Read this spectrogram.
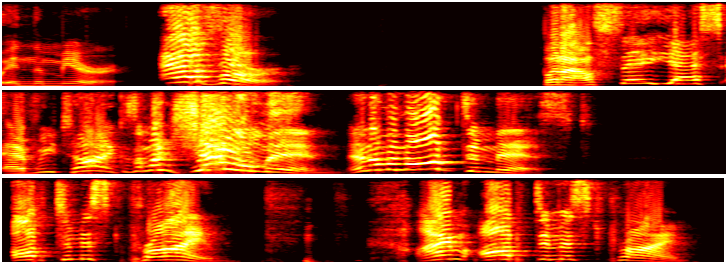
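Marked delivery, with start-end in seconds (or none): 1.0-1.5 emphatic. Real, not acted. Ranting about face masks. 2.7-10.7 high, loud, hammed-up boasting; mock heroic boast. Real, not acted.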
